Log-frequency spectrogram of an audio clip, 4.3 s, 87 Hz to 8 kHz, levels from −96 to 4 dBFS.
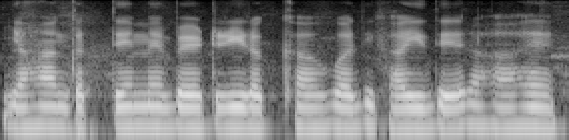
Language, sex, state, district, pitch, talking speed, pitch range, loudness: Hindi, male, Uttar Pradesh, Lalitpur, 125 Hz, 140 wpm, 125-130 Hz, -17 LUFS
